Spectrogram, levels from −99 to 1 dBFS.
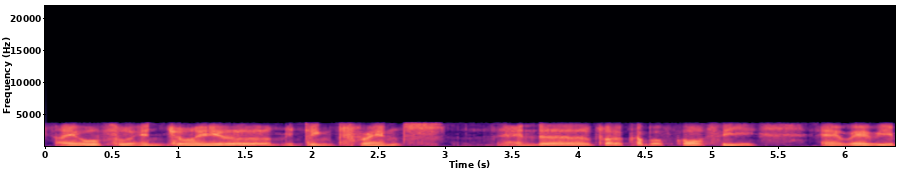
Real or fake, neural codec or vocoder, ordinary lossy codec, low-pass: fake; codec, 16 kHz, 4 kbps, FreqCodec, smaller model; none; 3.6 kHz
